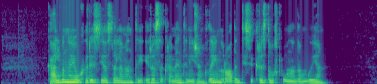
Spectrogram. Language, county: Lithuanian, Vilnius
